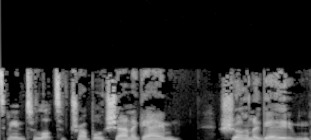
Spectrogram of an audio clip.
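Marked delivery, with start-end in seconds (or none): 1.1-3.1 radio announcer voice. Host saying a guest's name properly, in a radio voice. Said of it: "that's my radio voice for you".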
